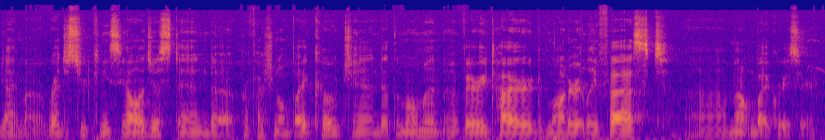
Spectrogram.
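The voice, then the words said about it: Flat monotone voice. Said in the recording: “my very monotone voice”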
